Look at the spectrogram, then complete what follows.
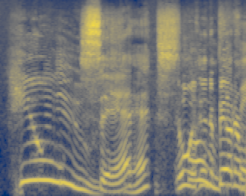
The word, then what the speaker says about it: Huseth: Let me tell you how to pronounce it. Huseth, who is in the building running for State Representative Tennessee District 97.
